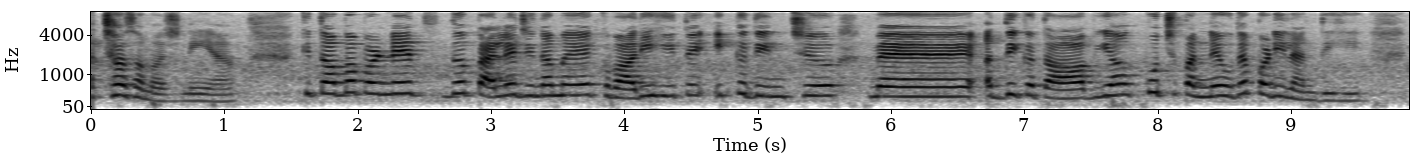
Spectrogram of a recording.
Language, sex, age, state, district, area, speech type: Dogri, female, 45-60, Jammu and Kashmir, Jammu, urban, spontaneous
